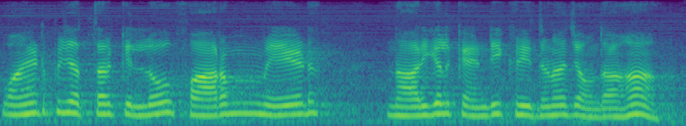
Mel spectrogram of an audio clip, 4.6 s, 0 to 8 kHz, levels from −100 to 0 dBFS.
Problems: background sounds at intervals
